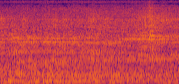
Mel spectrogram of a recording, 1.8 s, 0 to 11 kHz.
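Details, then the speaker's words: Trane XR13 4-ton 48,000 BTU outdoor AC unit from April 2009, R-410A, after compressor start: loud rough steady roar with coarse rumble beneath; compressor sounds harsh and unhealthy, cause not confirmed. "yeah that compressor really sounds like [ __ ] yeah we got a real shitty sounding"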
